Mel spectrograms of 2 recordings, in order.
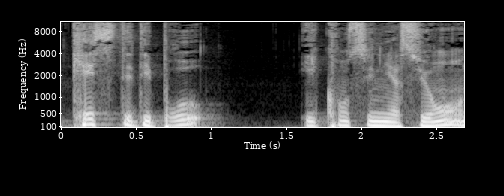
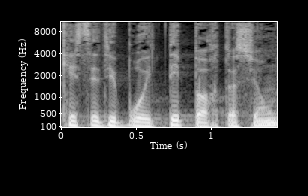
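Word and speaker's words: Caisse des Dépôts et Consignations: Und äh, CDC, kannst du das mal im Ganzen aussprechen auf Französisch, bitte? – Caisse de Depot E-Consignation und irgendwer hat einmal gesagt, Käste de Boe Deportation, das ist es nicht ganz gewesen.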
